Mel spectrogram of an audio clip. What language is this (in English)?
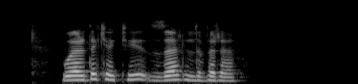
Kurdish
